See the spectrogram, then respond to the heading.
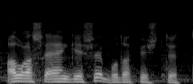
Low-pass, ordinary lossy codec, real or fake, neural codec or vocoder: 7.2 kHz; none; real; none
